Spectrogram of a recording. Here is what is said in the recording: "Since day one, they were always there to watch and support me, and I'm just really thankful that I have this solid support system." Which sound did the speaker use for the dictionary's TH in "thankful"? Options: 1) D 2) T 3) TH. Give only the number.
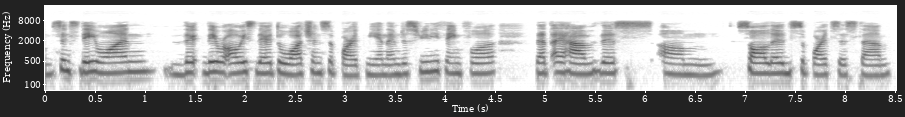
3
